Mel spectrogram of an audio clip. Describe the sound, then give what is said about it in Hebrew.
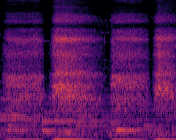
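Slow, deep breaths drawn in and pushed out through the mouth during a breathing exercise, loud, in about three steady airy cycles with brief pauses between them and no talking. “אז ניקח נשימות עמוקות יותר.”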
